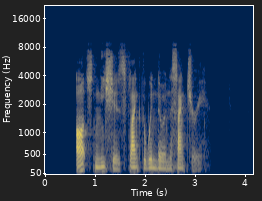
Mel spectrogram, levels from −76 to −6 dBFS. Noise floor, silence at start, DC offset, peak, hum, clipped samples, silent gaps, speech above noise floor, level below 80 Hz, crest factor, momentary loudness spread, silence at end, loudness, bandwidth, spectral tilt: -76 dBFS; 0.6 s; under 0.1%; 0 dBFS; none; under 0.1%; none; 52 dB; -70 dBFS; 26 dB; 11 LU; 1 s; -23 LUFS; 9.4 kHz; -3.5 dB/octave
